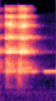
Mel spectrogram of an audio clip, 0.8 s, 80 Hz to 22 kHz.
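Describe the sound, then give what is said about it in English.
A single bright clink of glasses touching in a toast, followed by a clear ringing tone that fades away over a moment, fairly loud with no voices over it. “So here's the episode 600, our last show. Thank you, everyone. Cheers.”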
